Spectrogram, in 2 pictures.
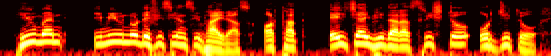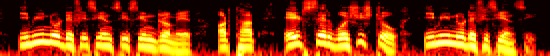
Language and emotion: Bengali, neutral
